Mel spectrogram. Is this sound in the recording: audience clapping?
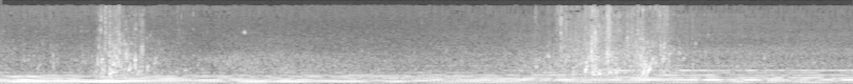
no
